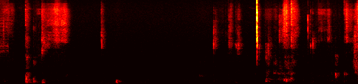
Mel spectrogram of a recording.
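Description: A folded paper greeting card being handled on a wooden table: a soft thump and a papery swish about half a second in as it is shut, a stretch of near silence, then a sharp click about five seconds in followed by more paper rustling and light taps.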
